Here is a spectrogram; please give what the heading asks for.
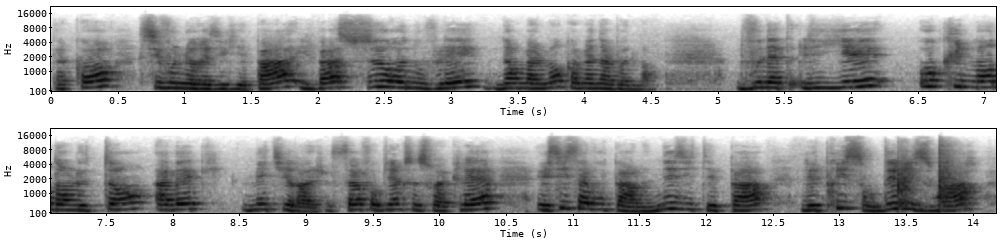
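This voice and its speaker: A woman giving a tarot reading to her viewers, speaking slowly and emphatically in a reassuring, direct way. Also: on the high side, a little mellow, distant mic. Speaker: tarot reader. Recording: roomy, from off-mic.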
